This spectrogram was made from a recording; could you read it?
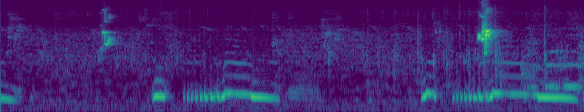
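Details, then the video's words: Puter pelung collared dove, a lure bird, gives two coos: each has a short opening note, a rapid rolling stutter, then a drawn-out falling note. Small birds chirp and twitter high in the background. "Burung puter pelung.cocok buat pancingan"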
